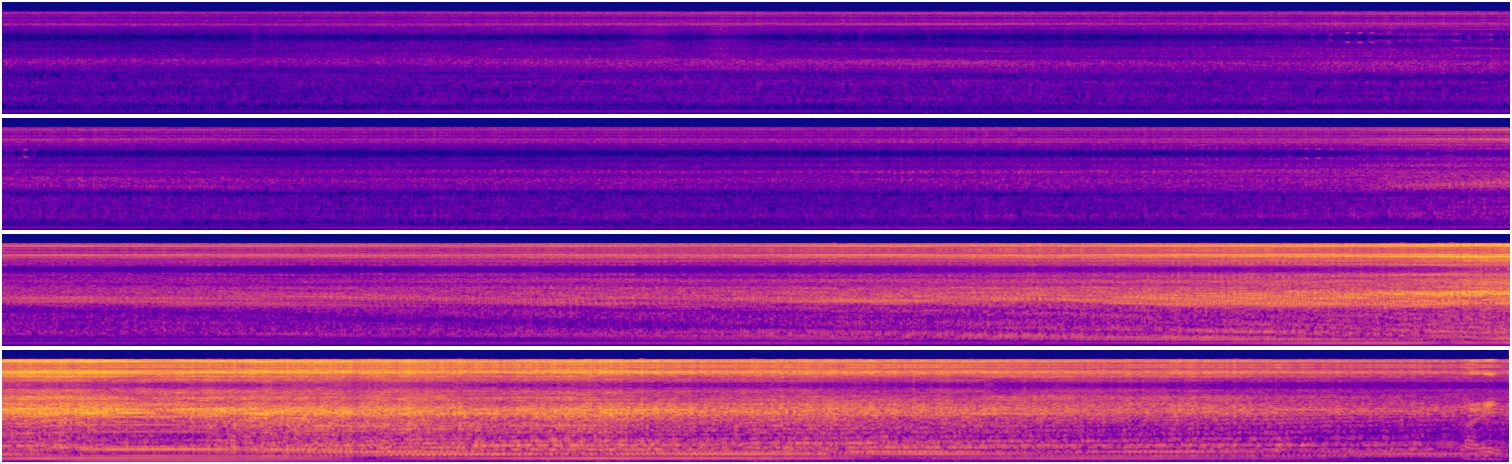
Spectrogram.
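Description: Paramotor's two-stroke engine and propeller droning steadily as it flies in low, growing much louder from about halfway through as it comes close overhead. Its note steps up a little about three-quarters of the way through.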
